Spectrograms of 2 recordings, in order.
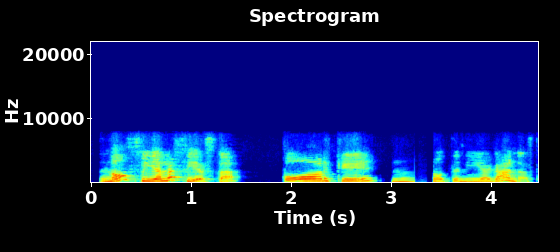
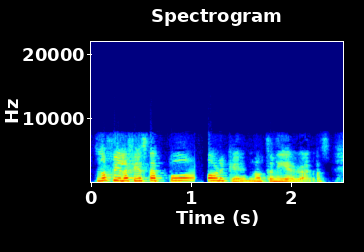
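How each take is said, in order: First: Slow, deliberate dictation of the example sentence; slow example read. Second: Fast, higher run-through of the sentence; quick example read. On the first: Teacher slowly reading an example sentence to students. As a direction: read it out slowly, leaning on porque. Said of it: "Tenemos los ejemplos". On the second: Teacher quickly repeating the example sentence for the students. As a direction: rattle off the sentence quickly in one breath. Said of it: "Ese porque es un conector". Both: Shown as a demonstration.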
